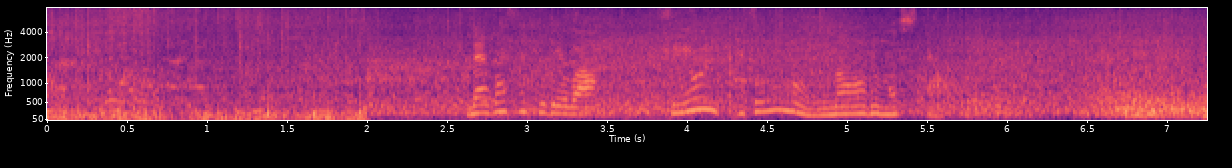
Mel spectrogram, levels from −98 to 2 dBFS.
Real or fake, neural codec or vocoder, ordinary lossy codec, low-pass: fake; codec, 16 kHz, 4 kbps, X-Codec, HuBERT features, trained on balanced general audio; none; none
